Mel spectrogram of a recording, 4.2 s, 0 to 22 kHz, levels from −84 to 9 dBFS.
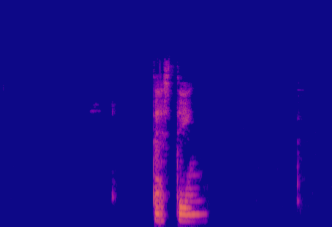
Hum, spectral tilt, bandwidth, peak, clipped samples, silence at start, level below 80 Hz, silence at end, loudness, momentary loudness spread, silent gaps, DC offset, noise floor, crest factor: none; -3.5 dB/octave; 7.8 kHz; -14 dBFS; under 0.1%; 1.4 s; -76 dBFS; 1.6 s; -31 LUFS; 13 LU; none; under 0.1%; -83 dBFS; 24 dB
